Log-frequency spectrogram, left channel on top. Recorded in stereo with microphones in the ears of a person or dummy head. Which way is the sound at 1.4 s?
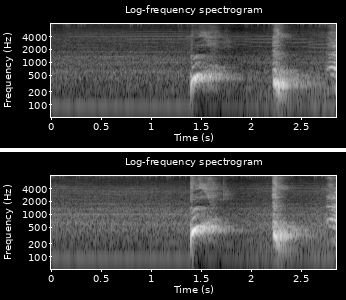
80° right.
